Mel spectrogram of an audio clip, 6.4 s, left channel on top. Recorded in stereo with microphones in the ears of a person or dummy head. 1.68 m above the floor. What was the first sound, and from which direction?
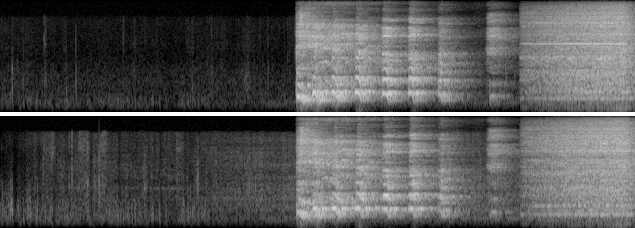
A giggle, 35° left (ahead or behind).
